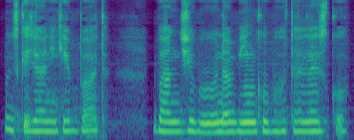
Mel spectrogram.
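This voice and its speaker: खरखराती आवाज़ वाली कहानी सुनाने वाली महिला. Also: female voice, a little high, completely flat delivery, normal speed, dark tone. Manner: chatty, many fillers like "to wahan pe na". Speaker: storyteller. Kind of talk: casual fan-fiction retelling.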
